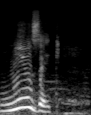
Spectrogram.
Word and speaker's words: music: But in some cases, the letter S has the Z sound. Okay, we have examples in words like music, rose.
